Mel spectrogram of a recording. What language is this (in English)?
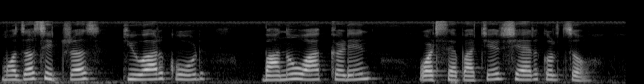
Konkani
